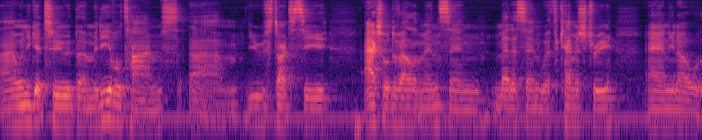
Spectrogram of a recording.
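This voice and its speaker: A man talks at a very deep, low pitch with ordinary pitch variation. Room echo is audible. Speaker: student. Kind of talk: class discussion summary. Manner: hesitant, many fillers.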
